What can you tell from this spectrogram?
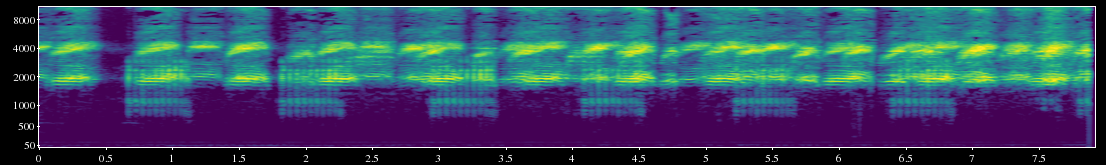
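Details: Frogs on Amami Island, Japan, Ornate Narrow-Mouthed Frog or Hallowell's Tree Frog: dense overlapping chorus of raspy, buzzy pulsed calls, several callers blending into a near-continuous trilling wall with brief rhythmic gaps.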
